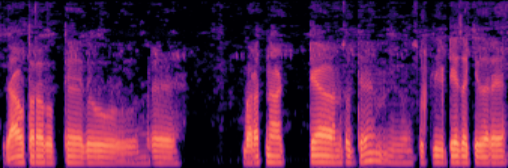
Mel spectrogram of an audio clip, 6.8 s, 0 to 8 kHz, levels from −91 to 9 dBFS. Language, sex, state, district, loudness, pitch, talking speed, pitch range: Kannada, male, Karnataka, Belgaum, -17 LUFS, 110 Hz, 105 wpm, 105-115 Hz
